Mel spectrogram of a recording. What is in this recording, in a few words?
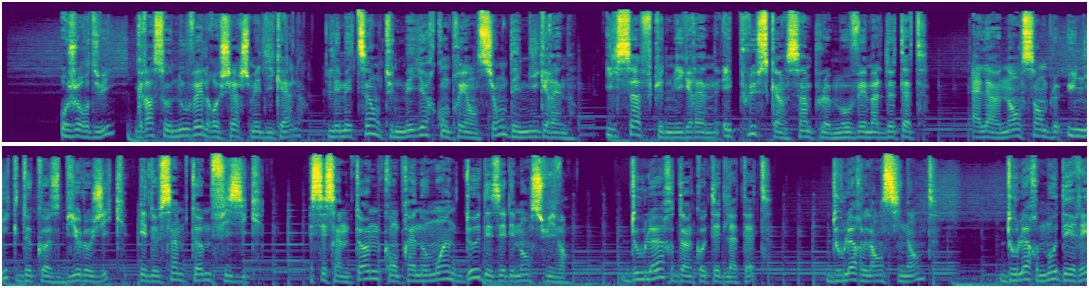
french voice over male narrator; fransizca seslendirme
